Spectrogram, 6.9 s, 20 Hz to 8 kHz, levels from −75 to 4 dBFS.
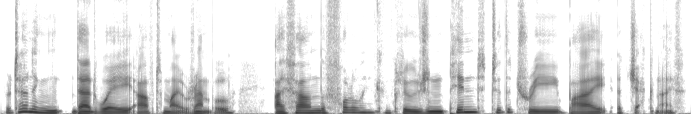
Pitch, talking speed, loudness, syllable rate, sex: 125 Hz, 155 wpm, -21 LUFS, 4.6 syllables/s, male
